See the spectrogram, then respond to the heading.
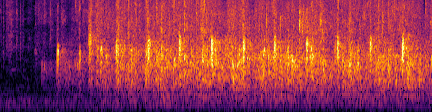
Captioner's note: audience clapping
